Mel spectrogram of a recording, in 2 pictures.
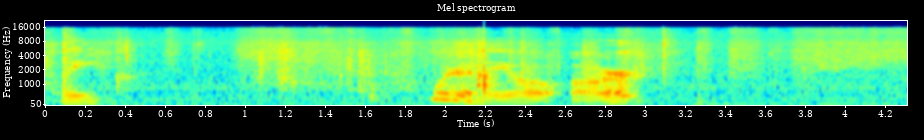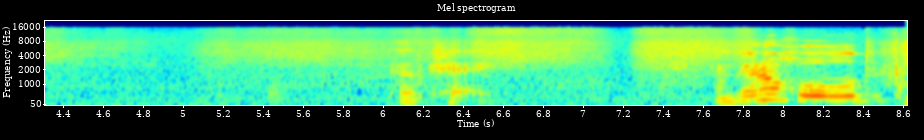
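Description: Stiff paper rustles and slides against a hard surface.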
